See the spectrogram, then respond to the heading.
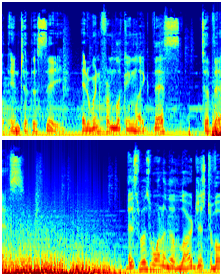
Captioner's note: kaboom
